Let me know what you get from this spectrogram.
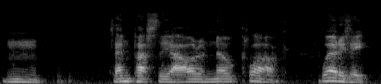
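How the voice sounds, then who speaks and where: A man playing old Ebenezer Scrooge, a gruff miser turned benefactor, in an amateur radio play, with a husky, deliberate, theatrical delivery. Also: medium pitch, steady tone, very noisy, close to an everyday voice. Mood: stern.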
